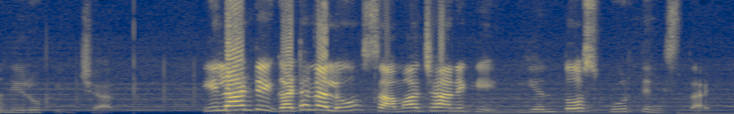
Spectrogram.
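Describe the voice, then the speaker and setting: Music plays behind a woman as she talks. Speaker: news presenter. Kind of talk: news story narration.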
